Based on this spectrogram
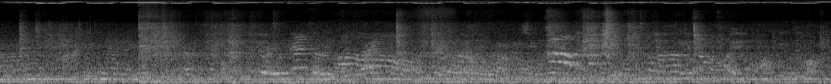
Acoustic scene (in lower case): cafe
